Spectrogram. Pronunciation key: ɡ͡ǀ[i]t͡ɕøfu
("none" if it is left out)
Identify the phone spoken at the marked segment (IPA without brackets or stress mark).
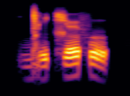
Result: i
